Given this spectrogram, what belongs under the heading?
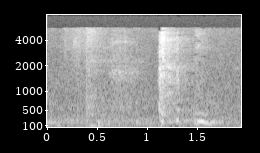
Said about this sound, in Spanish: ¿Iban a preguntar algo? No. Nada más era una tosecita.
